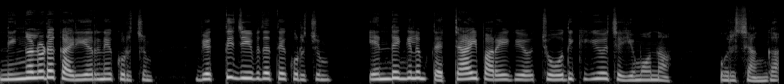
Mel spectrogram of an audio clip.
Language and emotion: Malayalam, fearful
